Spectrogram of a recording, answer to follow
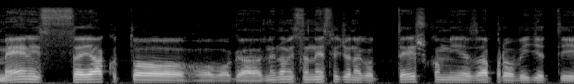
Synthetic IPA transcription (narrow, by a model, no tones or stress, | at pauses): menisejaːkot̪ooʋoɡaned̪amisenesʋiːt͡ʃane̞ɡo̞t̪e̞ːʃkomijezapɾaʋoʋid̪je̞t̪i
